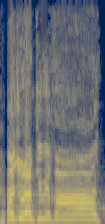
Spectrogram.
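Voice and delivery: high, loud frightened shriek; terrified cry. Acted. Terrified Scrooge crying out at the ghost, high and loud. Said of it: "اسکروچ از وحشت فریاد کشید".

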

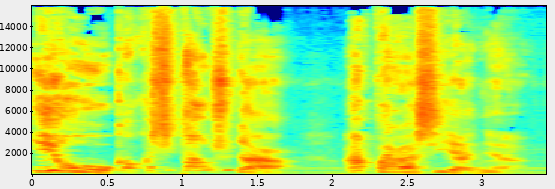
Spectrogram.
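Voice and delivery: very high, pressing husband voice; eager husband. Acted. Husband Tinus urging his wife to tell, very high and eager.

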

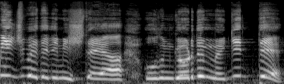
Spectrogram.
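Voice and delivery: ordinary talk, nothing marked

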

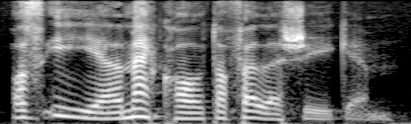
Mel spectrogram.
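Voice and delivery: husband breaking the news, grieving; grief-stricken news. Acted. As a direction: tell him your wife died. Friend announces wife's death.

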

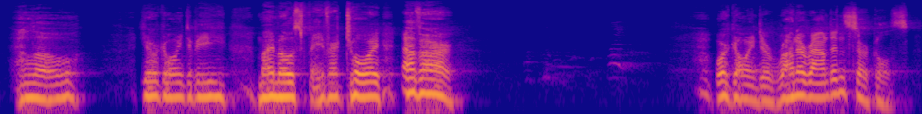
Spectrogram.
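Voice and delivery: loud, bouncy dog voice; an overexcited puppy who can't sit still; eager dog. Acted. Dog greets Bear as his new toy, loud and eager.

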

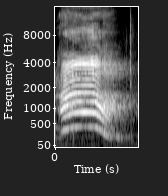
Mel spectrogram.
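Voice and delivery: loud, high cry of surprise; delighted shriek. Real, not acted. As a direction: yelp with delight. Reacts to next sticker.

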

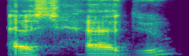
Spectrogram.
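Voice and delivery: slow, careful syllables for repeating; measured call-and-response Arabic recitation. Shown as a demonstration. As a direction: say it slowly so a learner can repeat. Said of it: "I'm gonna say it slow in Arabic".

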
